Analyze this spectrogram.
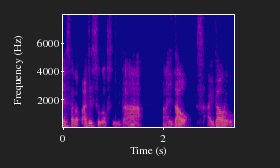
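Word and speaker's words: IDEO: 아이다오라고 발음하는 게 아이디오라고 발음하는 게 맞는 것 같은데요. 아이디오, 세계적인 디자인 컨설팅 회사예요.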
